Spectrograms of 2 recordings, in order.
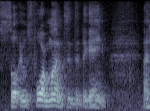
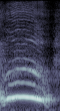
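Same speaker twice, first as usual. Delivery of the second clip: high loud whoop; big joyful woo shout; excited whoop; 11 dB louder than usual. Real, not acted. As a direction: celebrate the last seconds. Countdown hype.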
